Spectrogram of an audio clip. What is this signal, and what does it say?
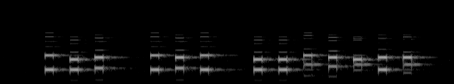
DTMF, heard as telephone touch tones, dialled by machine, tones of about 80 ms, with room echo. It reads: 315 353 11#8*20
